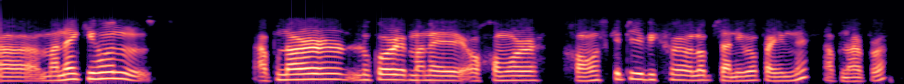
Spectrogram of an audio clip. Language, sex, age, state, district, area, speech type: Assamese, male, 18-30, Assam, Charaideo, rural, conversation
